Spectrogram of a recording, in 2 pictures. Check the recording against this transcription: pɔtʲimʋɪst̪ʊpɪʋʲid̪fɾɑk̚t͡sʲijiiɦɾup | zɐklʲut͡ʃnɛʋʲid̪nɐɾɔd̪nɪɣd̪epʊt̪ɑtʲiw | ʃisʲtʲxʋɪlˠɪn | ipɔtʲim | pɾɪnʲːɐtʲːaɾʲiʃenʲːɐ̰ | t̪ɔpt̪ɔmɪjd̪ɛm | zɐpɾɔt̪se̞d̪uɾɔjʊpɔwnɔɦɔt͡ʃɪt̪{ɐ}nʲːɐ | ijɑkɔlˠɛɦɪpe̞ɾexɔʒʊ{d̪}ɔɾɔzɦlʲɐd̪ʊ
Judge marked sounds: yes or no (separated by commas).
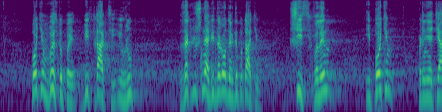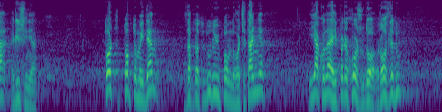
no, yes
